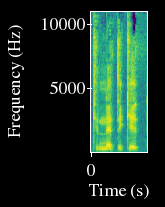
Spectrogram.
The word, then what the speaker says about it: Connecticut: Connecticut, because that's how you spell Connecticut.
